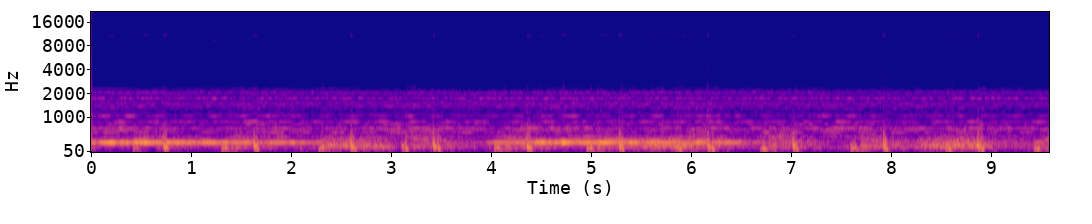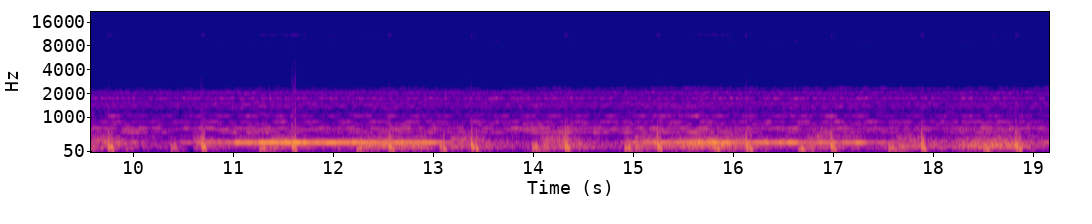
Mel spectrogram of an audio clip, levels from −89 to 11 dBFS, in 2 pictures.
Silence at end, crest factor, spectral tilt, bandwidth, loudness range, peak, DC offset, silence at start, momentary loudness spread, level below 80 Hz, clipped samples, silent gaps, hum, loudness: 0 s; 18 dB; -13 dB/octave; 2.3 kHz; 8 LU; -10 dBFS; under 0.1%; 0 s; 15 LU; -56 dBFS; under 0.1%; none; none; -27 LUFS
